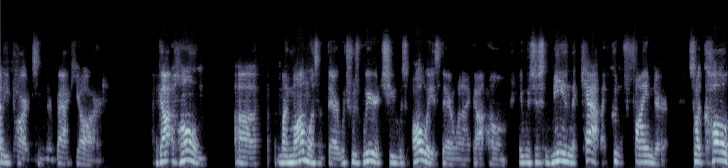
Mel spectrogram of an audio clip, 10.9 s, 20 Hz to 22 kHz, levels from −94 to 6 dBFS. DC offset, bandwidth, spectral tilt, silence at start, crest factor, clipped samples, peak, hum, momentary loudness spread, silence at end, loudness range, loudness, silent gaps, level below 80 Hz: under 0.1%; 9 kHz; -5.5 dB/octave; 0 s; 18 dB; under 0.1%; -6 dBFS; none; 15 LU; 0 s; 3 LU; -25 LUFS; 1.78-2.27 s, 3.27-3.51 s, 3.94-4.00 s, 10.29-10.33 s; -64 dBFS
